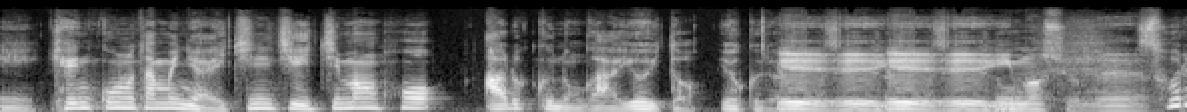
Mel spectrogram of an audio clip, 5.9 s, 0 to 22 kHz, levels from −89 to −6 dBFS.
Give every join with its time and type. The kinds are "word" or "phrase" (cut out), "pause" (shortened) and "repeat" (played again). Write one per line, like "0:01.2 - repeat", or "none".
0:04.4 - repeat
